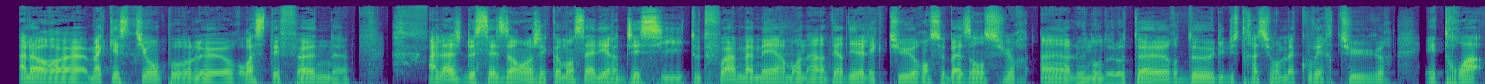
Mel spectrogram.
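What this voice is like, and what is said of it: Imitates another person's accented voice. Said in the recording (French): “imitation de François Courtis ... tu as l'accent”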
